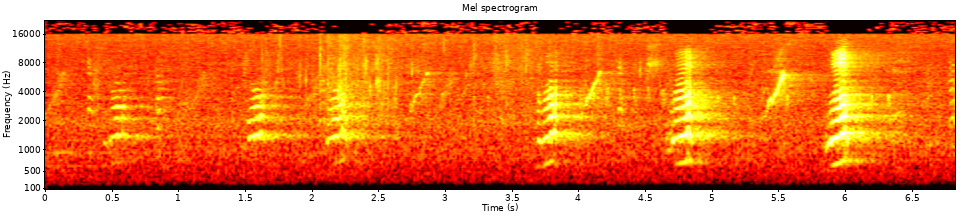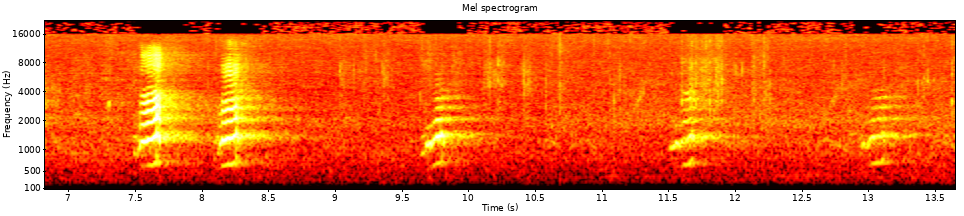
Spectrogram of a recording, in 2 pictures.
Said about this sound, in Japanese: 東京都渋谷区にある明治神宮、荘厳な本殿を囲むように深い森に覆われています。森の中には池が3つあり、水鳥たちが集まっていました。聞こえてきたのはおしどりたちの声です。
